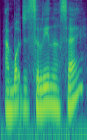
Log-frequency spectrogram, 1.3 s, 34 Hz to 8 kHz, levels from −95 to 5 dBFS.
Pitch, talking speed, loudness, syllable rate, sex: 140 Hz, 230 wpm, -16 LUFS, 6.1 syllables/s, male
